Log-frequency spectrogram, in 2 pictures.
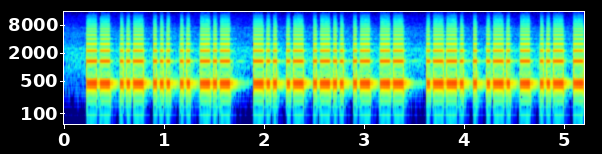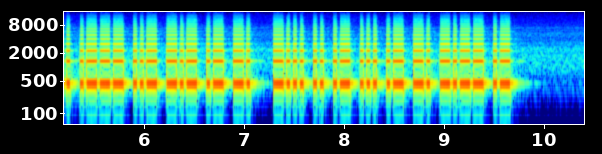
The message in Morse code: MUSIK DALAM PERTUNJUKAN BIASANYA

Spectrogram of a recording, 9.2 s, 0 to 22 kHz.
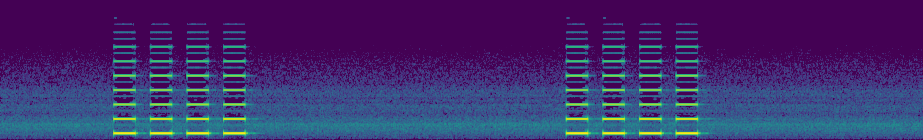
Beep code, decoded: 4 short

